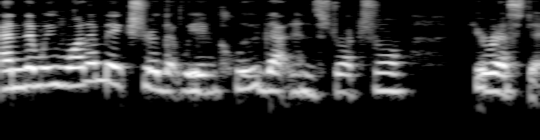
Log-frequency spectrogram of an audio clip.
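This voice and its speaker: Against a quiet background, a woman has a dark, mellow tone with ordinary pitch variation. She talks at a fairly quick pace. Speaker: education trainer. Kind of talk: lecture. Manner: fast.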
